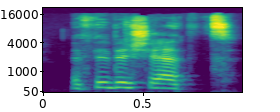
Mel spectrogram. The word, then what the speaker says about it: Mephibosheth: I guess one of the things I was thinking about is just putting myself in Mephibosheth. Am I saying that right? Yeah. Mephibosheth's shoes.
